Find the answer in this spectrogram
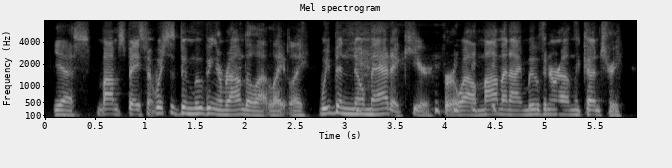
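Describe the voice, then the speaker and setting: A man with a forceful, bright voice and plenty of creak talks as a podcast guest. He is casual and joking, and the sound is dry and close. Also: medium pitch, steady tone, fast, no echo. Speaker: podcast guest, a show host himself.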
